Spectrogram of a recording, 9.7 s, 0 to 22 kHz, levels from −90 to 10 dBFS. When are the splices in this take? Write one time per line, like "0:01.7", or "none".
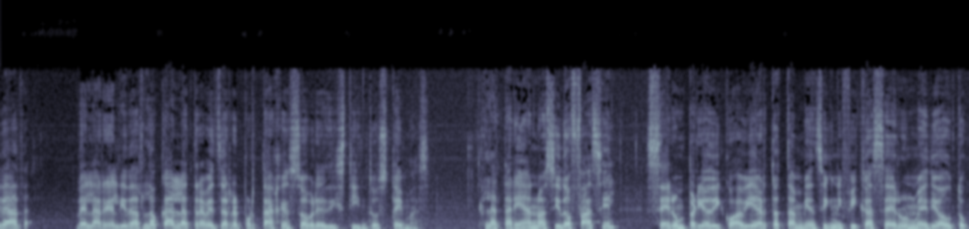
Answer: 0:04.7
0:06.4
